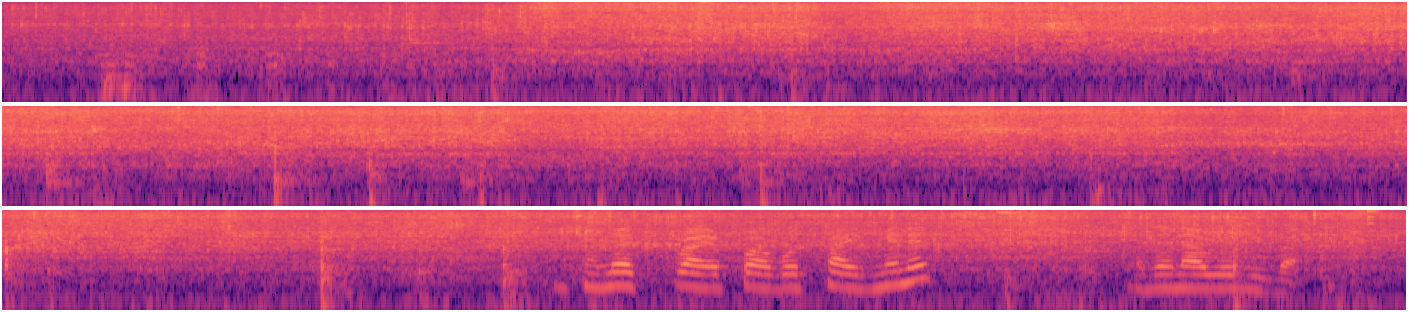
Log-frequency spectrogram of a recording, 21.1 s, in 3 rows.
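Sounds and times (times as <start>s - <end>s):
chicken sizzling in hot oil: 0.0s - 21.0s
spatula stirring and knocking pot: 5.3s - 17.6s.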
